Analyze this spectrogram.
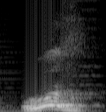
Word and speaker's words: was: वाज का उच्चारण होता है was, Riya was dancing, Riya was dancing।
